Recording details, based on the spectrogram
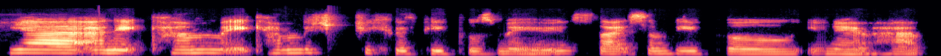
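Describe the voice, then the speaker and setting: Low, gravelly British woman co-hosting. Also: normal speed, dry recording, dull audio. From Britain. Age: young adult. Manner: chatty, rambling with fillers. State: slightly croaky with a cold. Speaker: podcast co-host. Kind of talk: casual chat.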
